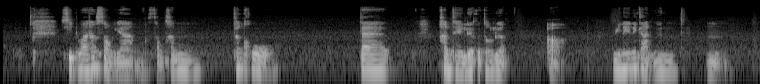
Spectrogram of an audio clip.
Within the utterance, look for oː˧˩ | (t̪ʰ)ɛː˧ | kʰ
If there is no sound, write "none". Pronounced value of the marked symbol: t̪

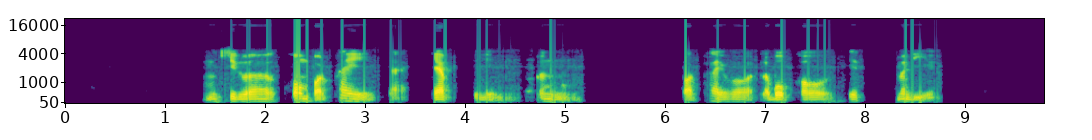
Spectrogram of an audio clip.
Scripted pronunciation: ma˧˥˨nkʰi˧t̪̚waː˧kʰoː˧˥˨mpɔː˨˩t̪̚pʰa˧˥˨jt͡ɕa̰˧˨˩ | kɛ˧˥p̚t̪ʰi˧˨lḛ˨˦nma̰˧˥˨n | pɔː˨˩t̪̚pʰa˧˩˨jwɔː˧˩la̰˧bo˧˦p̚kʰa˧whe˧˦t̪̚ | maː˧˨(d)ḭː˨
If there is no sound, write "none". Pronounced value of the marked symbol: d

